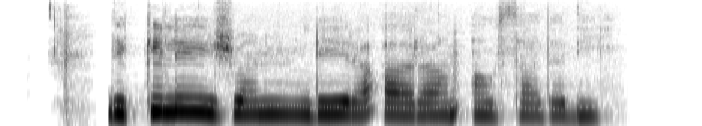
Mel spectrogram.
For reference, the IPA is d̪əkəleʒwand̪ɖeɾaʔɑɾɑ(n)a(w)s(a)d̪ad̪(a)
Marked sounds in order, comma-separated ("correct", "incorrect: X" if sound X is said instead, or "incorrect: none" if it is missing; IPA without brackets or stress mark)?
incorrect: m, correct, incorrect: ɑ, incorrect: i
